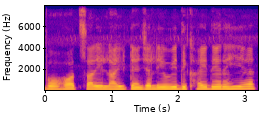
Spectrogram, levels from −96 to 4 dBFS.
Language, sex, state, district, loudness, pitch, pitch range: Hindi, male, Jharkhand, Deoghar, -15 LUFS, 155 Hz, 140-170 Hz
